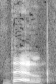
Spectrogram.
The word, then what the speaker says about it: del: the D notation so this guy usually pronounced as Dell rather than as you know pointed triangle going downwards or something like that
